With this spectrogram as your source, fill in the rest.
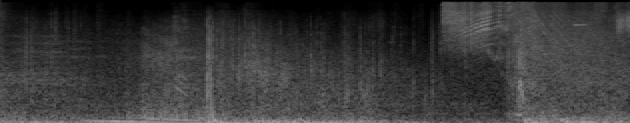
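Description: Bombarda spell blasts from the Hogwarts Legacy video game, with deep booming explosions layered over continuous battle noise and one sharp burst near the end.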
